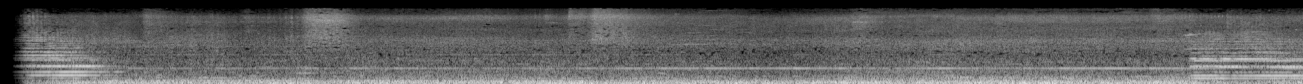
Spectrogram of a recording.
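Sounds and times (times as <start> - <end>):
horn-like pitched tone: 0.2 - 2.2, 9.3 - 13.0
freight train rumbling past: 0.2 - 13.0.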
